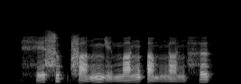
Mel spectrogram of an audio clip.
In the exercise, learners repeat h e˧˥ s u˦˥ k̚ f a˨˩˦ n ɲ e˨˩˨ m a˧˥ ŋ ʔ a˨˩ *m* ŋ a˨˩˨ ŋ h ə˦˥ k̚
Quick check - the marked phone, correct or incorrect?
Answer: correct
